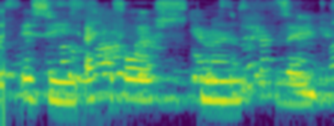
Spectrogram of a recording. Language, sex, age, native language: Icelandic, male, 18-19, Icelandic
